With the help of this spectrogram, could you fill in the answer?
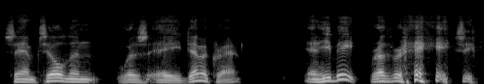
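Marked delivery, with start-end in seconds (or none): none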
